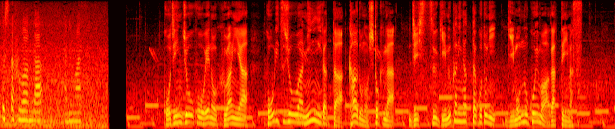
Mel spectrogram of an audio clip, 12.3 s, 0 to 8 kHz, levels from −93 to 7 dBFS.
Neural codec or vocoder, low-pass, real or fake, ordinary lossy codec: none; none; real; none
